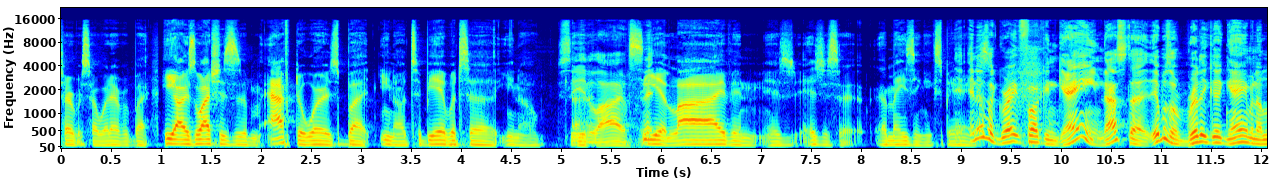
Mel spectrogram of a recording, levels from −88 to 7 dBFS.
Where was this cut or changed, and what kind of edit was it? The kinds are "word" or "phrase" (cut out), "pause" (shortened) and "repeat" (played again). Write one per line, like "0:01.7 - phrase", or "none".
0:01.0 - pause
